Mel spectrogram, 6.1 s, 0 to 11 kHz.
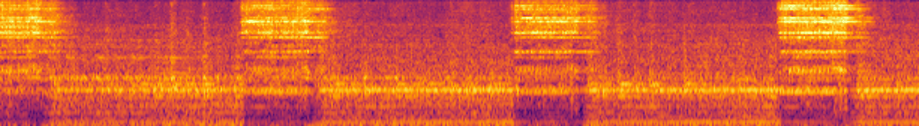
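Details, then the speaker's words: Clarke heavy-duty sawmill blade sharpener on its first run, doing the first sharpening of a 2-inch-wide, 223-inch bandsaw blade at slow speed, wheel just touching each tooth; light hissing grind bursts about every 1.7 seconds with steady motor hum between, a normal grind. "And so I'm just going to use the settings I've got here. Very first sharpening of this blade. I'm just touching the toothpaste."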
